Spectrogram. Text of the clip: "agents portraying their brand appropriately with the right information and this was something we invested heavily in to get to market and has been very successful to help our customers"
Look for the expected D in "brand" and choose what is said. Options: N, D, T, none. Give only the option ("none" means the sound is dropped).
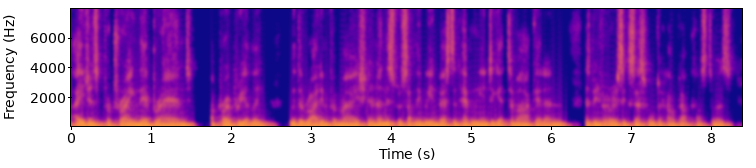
D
